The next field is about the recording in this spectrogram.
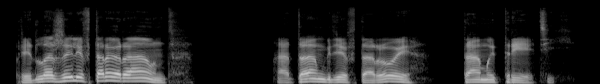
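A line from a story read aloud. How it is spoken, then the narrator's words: Grim smirking remark. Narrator (Russian): мрачно усмехнулся Серега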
